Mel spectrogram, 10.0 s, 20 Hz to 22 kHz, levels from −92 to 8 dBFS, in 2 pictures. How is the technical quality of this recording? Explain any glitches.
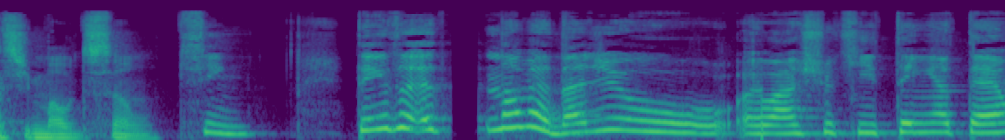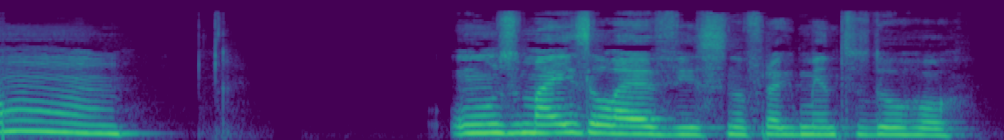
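The recording has two recurring types of glitch: brief silent gaps and skips in the speech.

Gap at a join of encoded pieces: at 2.25–2.39 s (140 ms) and 6.39–6.53 s (133 ms), four seconds apart, untrimmed encoder delay and padding between separately encoded segments open silences.

Dropped buffer: at 3.81 s, 5.04 s and 6.25 s, the speech jumps ahead, by roughly 50 ms, then about 20 ms twice. The likely cause is an overrun, where samples were overwritten before the program read them.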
